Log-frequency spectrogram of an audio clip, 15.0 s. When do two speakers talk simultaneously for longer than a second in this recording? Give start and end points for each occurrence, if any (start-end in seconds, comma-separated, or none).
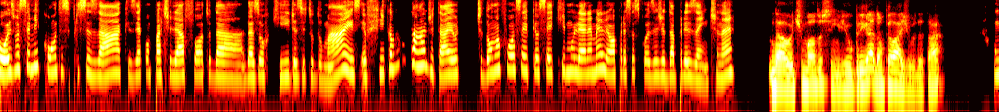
none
